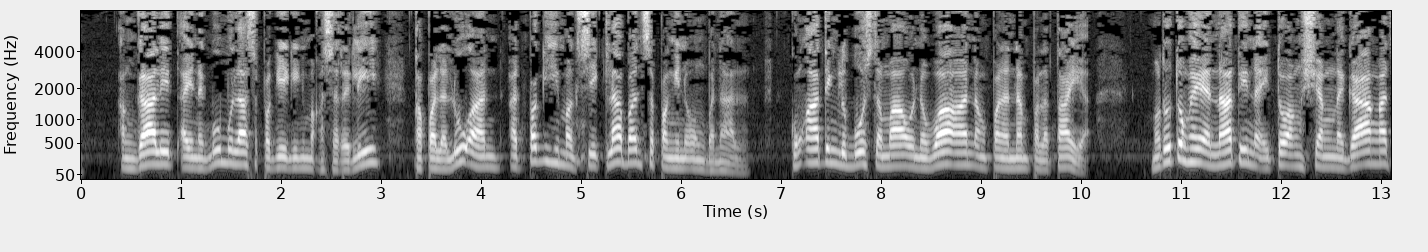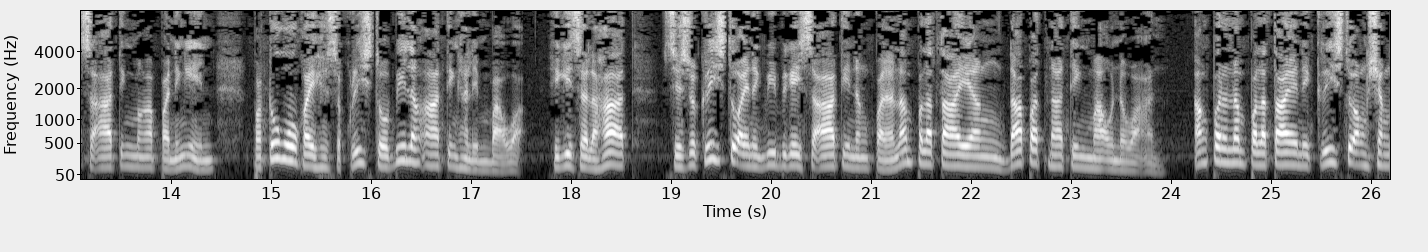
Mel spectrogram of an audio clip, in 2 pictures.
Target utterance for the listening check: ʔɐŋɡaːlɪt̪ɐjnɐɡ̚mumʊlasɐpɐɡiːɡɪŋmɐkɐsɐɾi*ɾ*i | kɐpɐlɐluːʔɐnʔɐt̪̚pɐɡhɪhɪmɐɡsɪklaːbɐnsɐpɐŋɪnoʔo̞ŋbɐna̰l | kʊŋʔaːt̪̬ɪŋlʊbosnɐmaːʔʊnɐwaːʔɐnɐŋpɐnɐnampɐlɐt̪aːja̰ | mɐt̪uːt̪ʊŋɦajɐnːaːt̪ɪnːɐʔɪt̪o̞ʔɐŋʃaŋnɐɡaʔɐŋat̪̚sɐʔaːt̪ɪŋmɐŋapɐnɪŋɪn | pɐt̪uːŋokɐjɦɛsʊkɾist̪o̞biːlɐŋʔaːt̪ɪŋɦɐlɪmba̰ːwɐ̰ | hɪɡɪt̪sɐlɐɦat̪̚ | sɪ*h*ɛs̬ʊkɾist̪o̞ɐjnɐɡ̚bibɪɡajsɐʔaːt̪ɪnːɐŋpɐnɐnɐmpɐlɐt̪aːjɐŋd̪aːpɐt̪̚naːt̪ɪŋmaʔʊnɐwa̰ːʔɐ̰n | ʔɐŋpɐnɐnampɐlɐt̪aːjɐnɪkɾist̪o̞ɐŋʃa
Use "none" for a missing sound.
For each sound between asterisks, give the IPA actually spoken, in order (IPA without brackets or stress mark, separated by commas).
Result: l, h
